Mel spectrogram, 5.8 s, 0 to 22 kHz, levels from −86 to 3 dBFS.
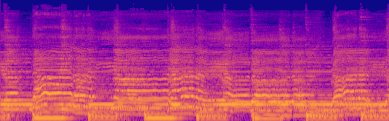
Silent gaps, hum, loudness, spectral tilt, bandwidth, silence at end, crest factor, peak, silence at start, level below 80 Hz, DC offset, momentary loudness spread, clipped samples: none; none; -17 LUFS; -5 dB/octave; 17.5 kHz; 0 s; 14 dB; -4 dBFS; 0 s; -26 dBFS; under 0.1%; 3 LU; under 0.1%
